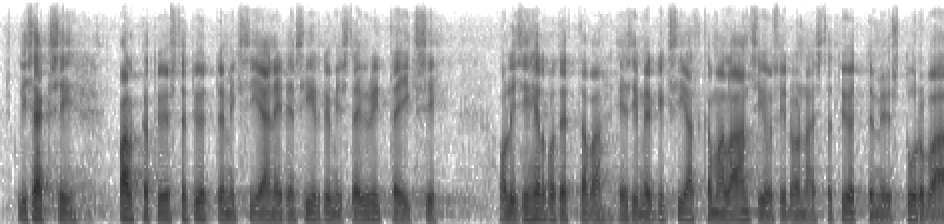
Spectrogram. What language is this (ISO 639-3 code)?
fin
